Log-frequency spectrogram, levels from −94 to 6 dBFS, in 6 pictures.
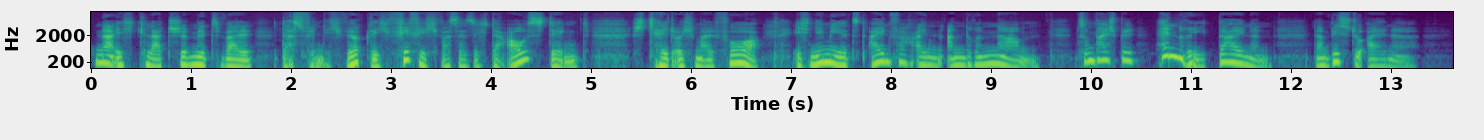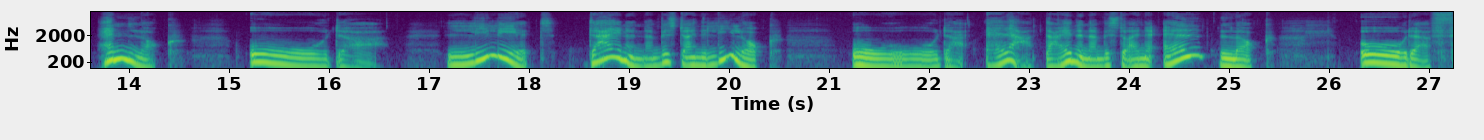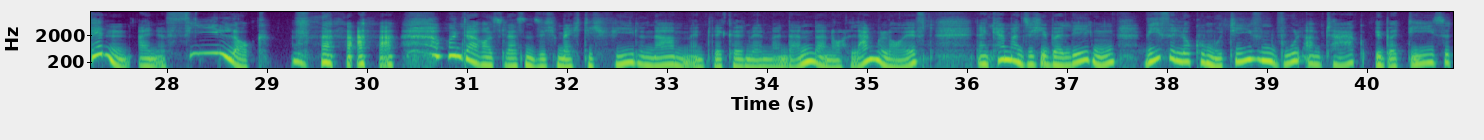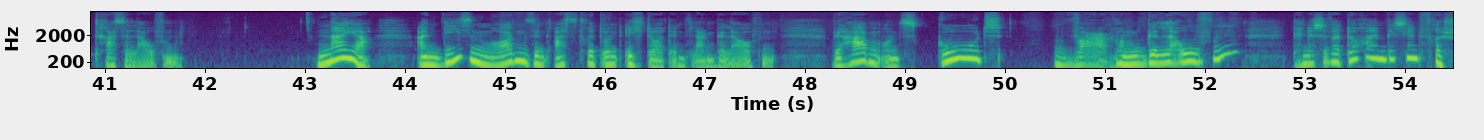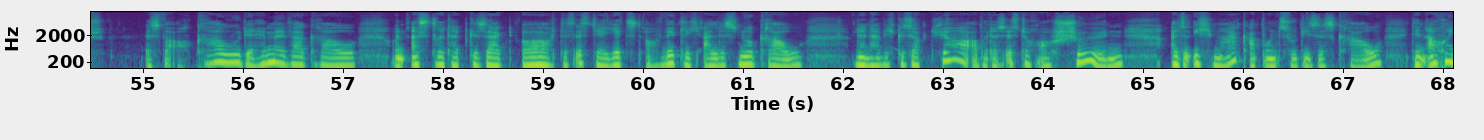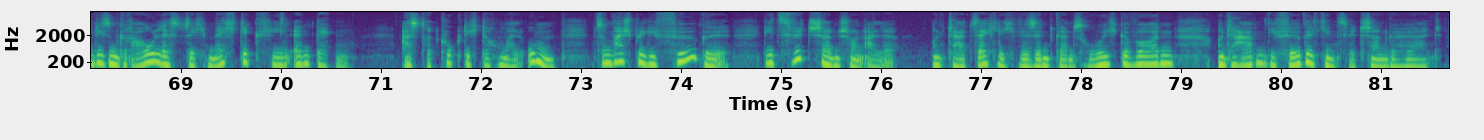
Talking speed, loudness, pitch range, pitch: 140 wpm, -19 LUFS, 140-195 Hz, 160 Hz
